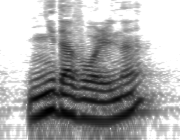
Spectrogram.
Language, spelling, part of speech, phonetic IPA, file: Russian, недовольна, adjective, [nʲɪdɐˈvolʲnə], Ru-недовольна.ogg
- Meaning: short feminine singular of недово́льный (nedovólʹnyj)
